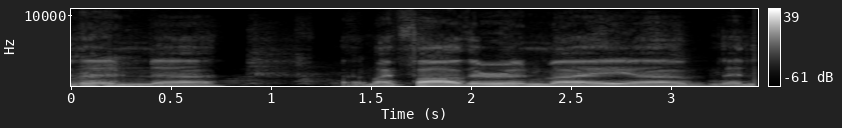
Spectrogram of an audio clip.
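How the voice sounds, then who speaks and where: A man's fairly low, monotone voice with flat intonation at a very slow pace, with noticeable background noise. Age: 80s+. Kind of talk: interview answer. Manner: lighthearted.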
